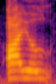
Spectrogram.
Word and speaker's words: isle: Um so isle it sounds like isle and a i l e. Um but then I accidentally put i l e. So you need to be careful about the silent letters because I got that wrong because um I didn't I didn't put the silent a.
